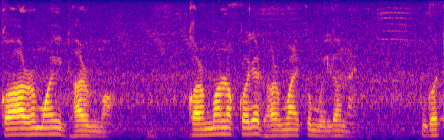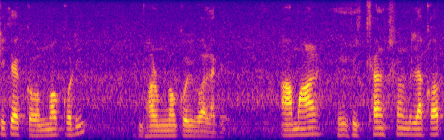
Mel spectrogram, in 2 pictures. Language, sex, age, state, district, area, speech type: Assamese, male, 60+, Assam, Golaghat, urban, spontaneous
